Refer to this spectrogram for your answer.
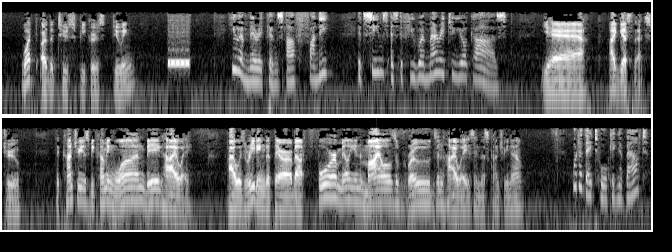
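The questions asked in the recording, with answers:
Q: What are they talking about?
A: Americans and their cars and roads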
